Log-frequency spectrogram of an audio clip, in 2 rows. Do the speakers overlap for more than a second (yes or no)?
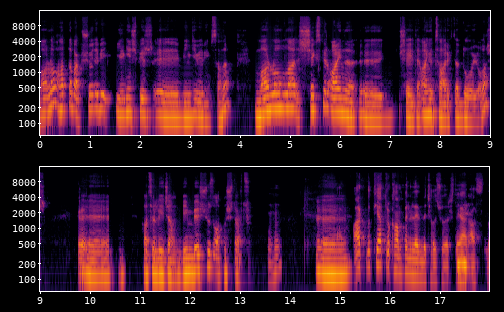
no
